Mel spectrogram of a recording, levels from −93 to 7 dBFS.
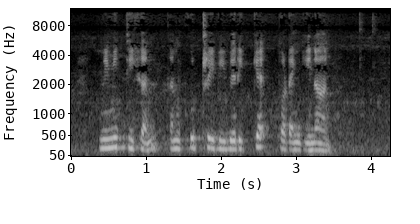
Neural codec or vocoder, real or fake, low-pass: none; real; 10.8 kHz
